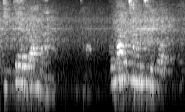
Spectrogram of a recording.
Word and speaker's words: Ikebana: And again, the pronunciation, it's Ikebana. A lot of times people excessively put the accent on ba. Ikebana. Japanese language, it's rather flat, no accent.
